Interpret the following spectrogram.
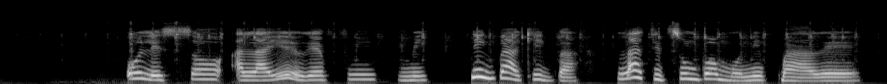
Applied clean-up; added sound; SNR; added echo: neural mask model RNNoise.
